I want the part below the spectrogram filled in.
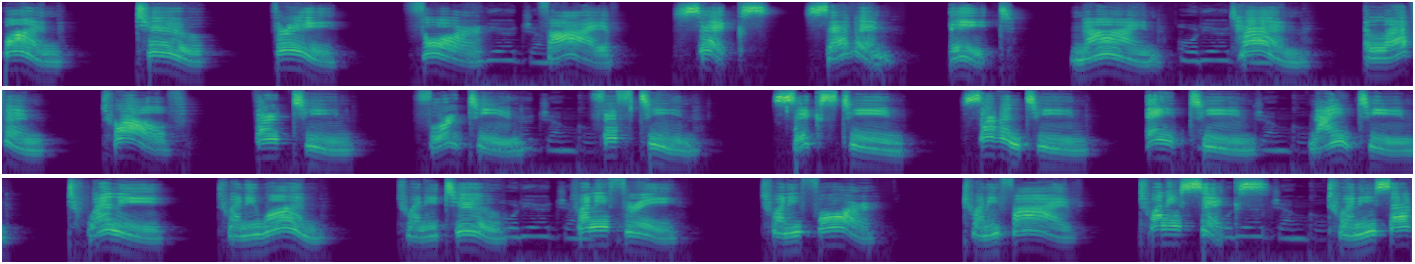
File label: female robot counting to 50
